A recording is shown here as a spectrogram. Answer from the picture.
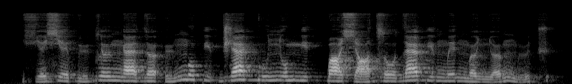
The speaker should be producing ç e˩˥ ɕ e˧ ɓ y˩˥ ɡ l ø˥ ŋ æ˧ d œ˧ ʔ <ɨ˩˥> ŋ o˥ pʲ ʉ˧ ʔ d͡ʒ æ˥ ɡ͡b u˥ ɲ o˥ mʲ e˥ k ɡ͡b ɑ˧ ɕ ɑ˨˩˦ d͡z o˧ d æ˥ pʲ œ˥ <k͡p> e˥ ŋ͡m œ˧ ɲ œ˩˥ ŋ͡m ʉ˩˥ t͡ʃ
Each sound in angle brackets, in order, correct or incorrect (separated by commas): incorrect, incorrect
